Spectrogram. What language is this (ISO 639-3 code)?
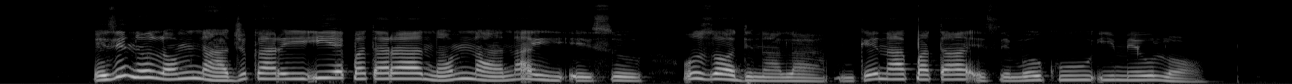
ibo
